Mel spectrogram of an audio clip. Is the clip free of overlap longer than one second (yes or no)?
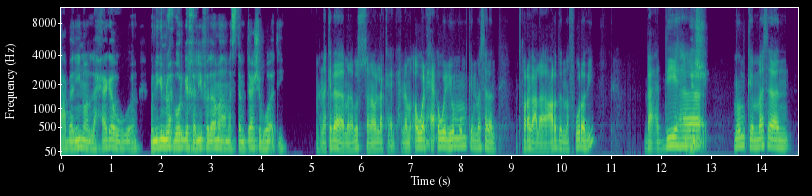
yes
